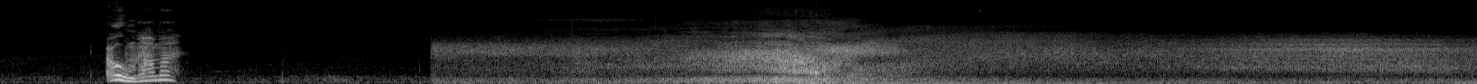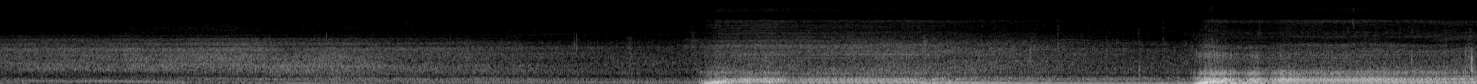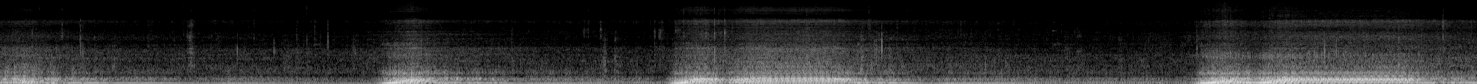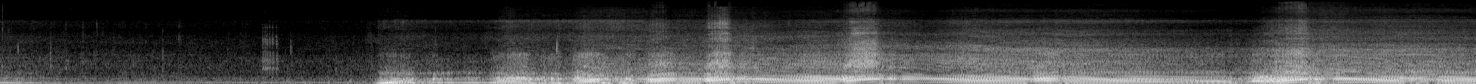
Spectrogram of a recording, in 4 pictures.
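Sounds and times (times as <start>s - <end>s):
car engine rumbling: 3.0s - 59.0s
loud engine revving bursts: 21.8s - 24.5s, 33.3s - 34.6s, 36.2s - 38.4s, 41.5s - 44.2s, 48.1s - 59.0s.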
